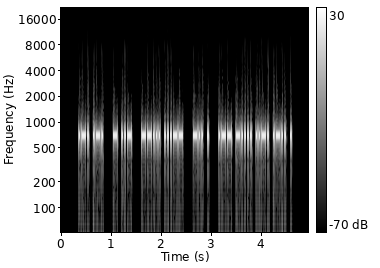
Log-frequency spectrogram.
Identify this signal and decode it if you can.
Morse code, heard as a keyed tone, about 44 wpm, 700 Hz. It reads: RR TU 73 DE W6FLE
